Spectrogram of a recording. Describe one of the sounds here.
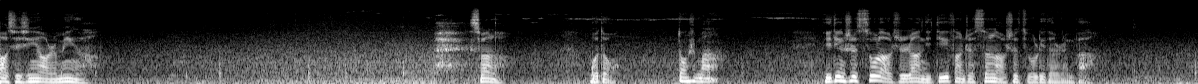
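A young man speaks quietly and calmly, close by.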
